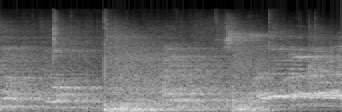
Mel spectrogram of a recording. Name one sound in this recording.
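A volleyball is struck with sharp slaps in an echoing hall.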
